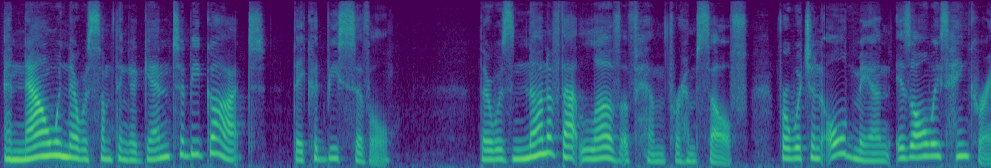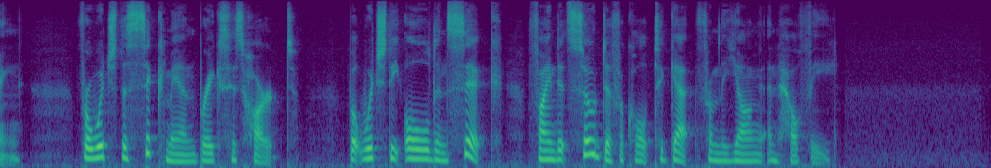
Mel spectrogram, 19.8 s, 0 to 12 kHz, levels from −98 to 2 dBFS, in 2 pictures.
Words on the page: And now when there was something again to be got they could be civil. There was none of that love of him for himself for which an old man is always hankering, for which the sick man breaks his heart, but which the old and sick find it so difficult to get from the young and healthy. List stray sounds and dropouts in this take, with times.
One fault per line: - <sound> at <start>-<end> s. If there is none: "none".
none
